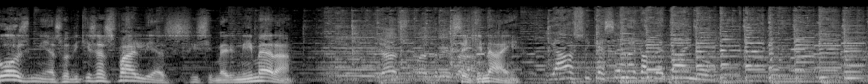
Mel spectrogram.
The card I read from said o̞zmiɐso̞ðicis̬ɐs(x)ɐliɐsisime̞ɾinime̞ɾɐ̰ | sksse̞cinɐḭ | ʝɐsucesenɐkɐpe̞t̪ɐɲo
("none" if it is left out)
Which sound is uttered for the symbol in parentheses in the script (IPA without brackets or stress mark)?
f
